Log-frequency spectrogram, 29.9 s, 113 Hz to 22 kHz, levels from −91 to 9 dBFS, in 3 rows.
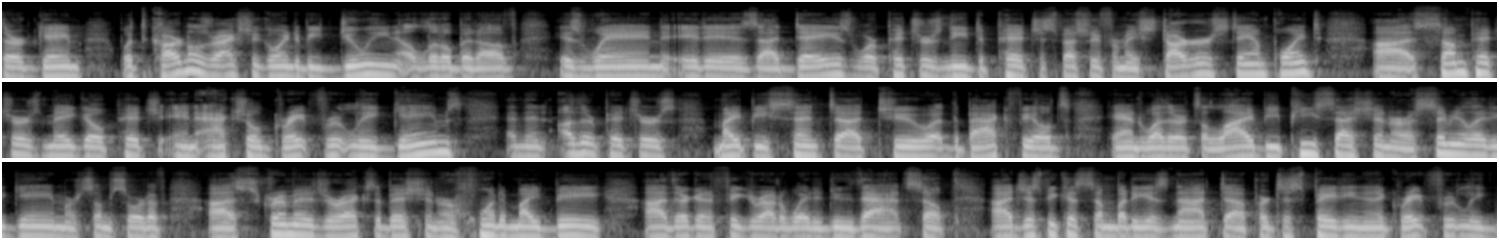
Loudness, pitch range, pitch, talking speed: -23 LUFS, 120-140 Hz, 130 Hz, 205 wpm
